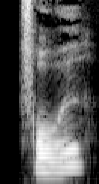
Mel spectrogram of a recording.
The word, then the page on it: fråde: [ ˈfʁɔːðə ]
